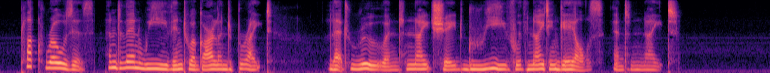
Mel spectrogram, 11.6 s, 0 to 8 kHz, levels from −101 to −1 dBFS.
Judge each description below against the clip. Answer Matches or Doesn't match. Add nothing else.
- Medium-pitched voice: Matches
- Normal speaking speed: Doesn't match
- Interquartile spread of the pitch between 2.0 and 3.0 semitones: Matches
